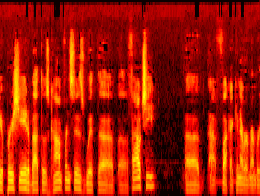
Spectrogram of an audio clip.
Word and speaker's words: Fauci: That's the only thing I truly appreciate about those conferences with Fauci.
